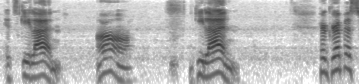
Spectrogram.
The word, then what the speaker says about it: Ghislaine: Ghislaine Maxwell, she says, pronouncing her first name Ghislaine. Ghislaine. Ghislaine. Ghislaine. It's Ghislaine.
